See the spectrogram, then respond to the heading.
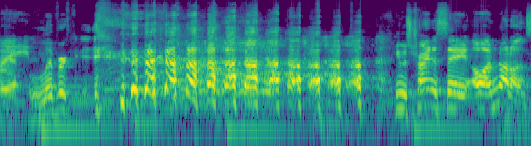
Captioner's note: all laughing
